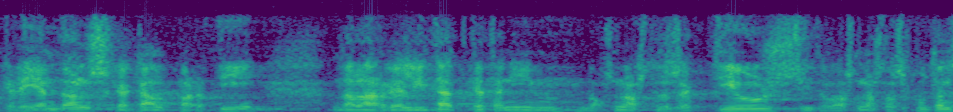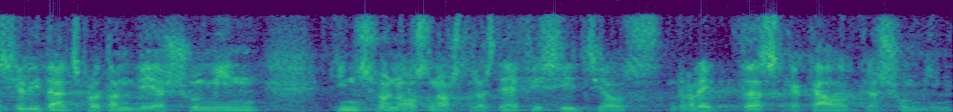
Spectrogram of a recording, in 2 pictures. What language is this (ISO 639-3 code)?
cat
